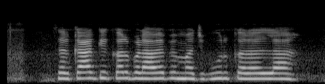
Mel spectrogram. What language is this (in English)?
Bhojpuri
